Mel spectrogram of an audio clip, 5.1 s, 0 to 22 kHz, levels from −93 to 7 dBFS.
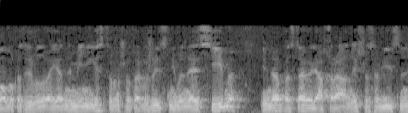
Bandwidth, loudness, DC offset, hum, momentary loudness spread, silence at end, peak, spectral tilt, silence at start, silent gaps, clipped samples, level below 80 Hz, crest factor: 8.8 kHz; -18 LUFS; under 0.1%; none; 4 LU; 0 s; -4 dBFS; -7 dB/octave; 0 s; none; under 0.1%; -36 dBFS; 14 dB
